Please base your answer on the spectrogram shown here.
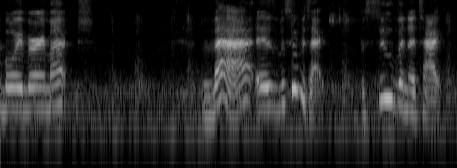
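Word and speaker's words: Vesuvianite: That is Vesuvinatite. I always say it wrong because I want to say Vesuvius. It's Vesuvinatite. So this right here is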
